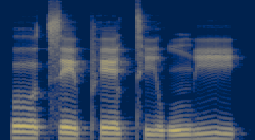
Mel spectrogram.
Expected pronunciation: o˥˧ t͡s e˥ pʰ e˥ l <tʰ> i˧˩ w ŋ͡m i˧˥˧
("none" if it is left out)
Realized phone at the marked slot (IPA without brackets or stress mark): tʰ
